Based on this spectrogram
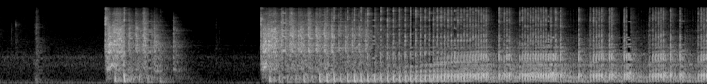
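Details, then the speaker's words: Benelli Andretti M50 scooter, about 500 miles, long stored non-running, after reassembly and fresh fuel: engine runs raggedly at low speed and bogs on throttle blips instead of revving out. "so all right we can't get any revs out of it that's our issue"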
